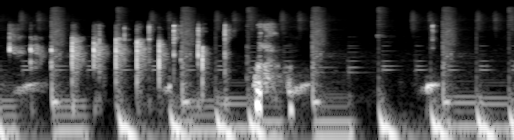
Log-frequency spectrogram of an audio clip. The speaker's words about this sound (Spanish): Un aplausito, pequeñito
